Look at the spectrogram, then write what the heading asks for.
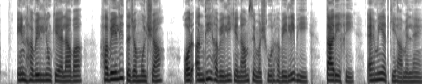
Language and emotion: Urdu, neutral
